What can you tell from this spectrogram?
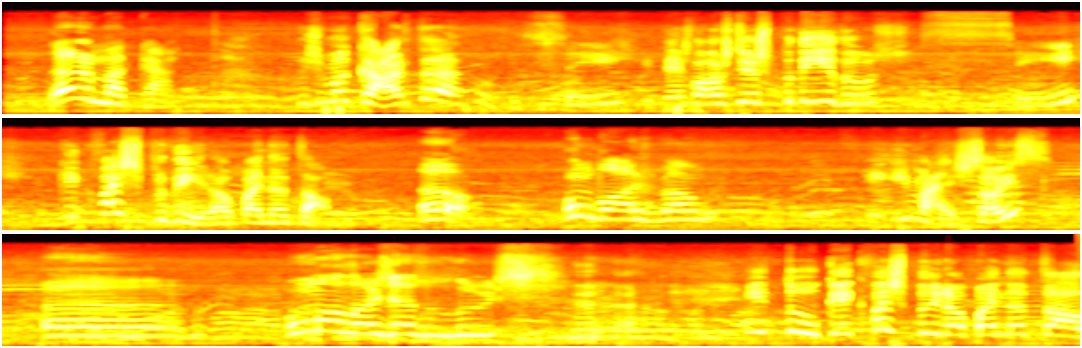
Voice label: vox pop pequenos; O Pai Natal chegou este sábado a Macedo de Cavaleiros.

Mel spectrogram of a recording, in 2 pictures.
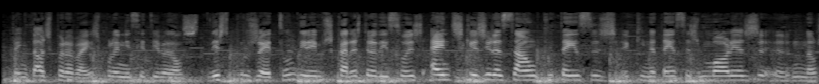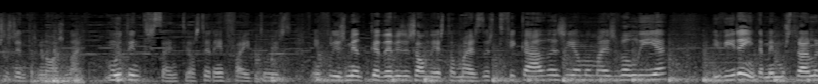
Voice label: vox pop locais

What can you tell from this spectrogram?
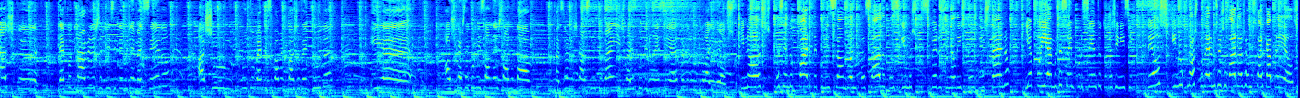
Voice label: vox pop miúdas

